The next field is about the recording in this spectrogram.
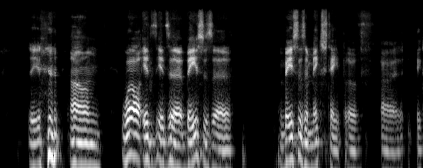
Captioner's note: chuckles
